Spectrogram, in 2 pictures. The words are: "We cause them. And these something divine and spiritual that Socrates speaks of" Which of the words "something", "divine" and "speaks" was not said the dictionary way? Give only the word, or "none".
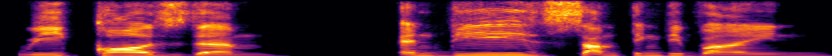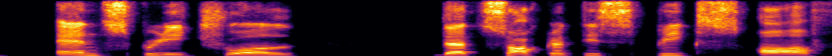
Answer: something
